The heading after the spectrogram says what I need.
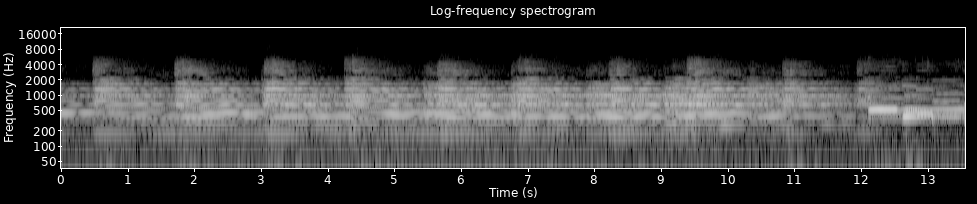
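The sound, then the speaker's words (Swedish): Church bells ring in slow, even strokes, each clang blending into a rich, sustained hum of overtones, repeating many times at a steady pace with no voices. “föreskrev att det skulle ringas i alla klockor i hela Rom.”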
